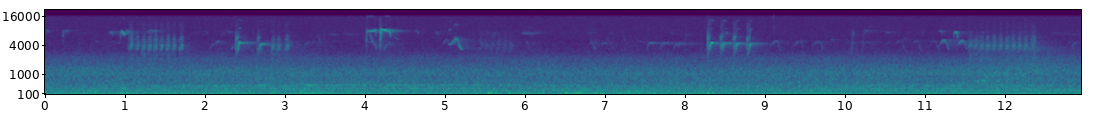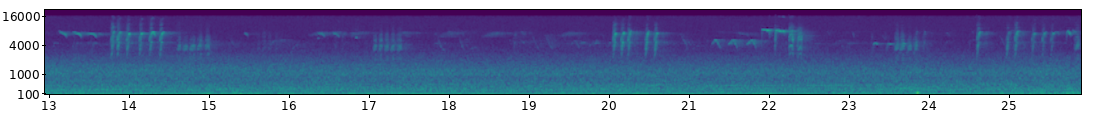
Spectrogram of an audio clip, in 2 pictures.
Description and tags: forest ambient 01 loop
Forest ambient loop. Recorded with Audio-Technica AT2020.
ambient, forest, loop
